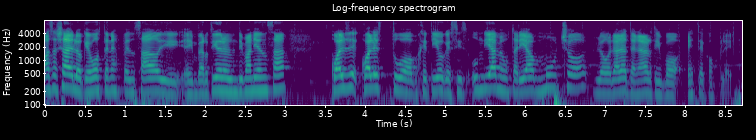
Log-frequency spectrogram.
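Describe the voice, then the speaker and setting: Over faint background music, a woman with a Rioplatense accent speaks in a bright, sharp tone, her intonation fairly even but her loudness swinging widely. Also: fairly quick pace. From Argentina. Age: 30s. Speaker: podcast co-host. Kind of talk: casual chat. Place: studio. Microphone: studio mic.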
